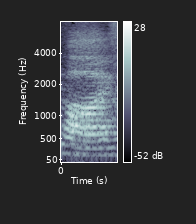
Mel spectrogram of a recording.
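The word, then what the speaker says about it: π: seen that in science that's the letter pi or you can call it p it doesn't matter because it's the first sound that's important that's our p sound it's called pi or p please practice writing this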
